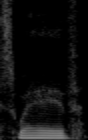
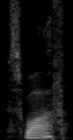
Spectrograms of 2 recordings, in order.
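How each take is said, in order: First: The vowel sounds like the one in bathe. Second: The vowel sounds like the one in moth. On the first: This is the original British way of saying it. The speaker calls it right. "the original not only sounds nicer" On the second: This is the American way of saying it. The speaker calls it wrong. "The American interpretation sounds dry"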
